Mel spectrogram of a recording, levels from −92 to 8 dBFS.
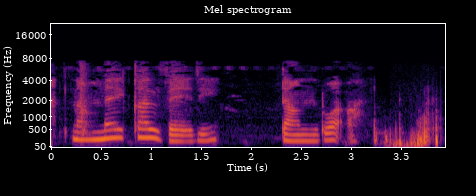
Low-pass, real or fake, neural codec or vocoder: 7.2 kHz; real; none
